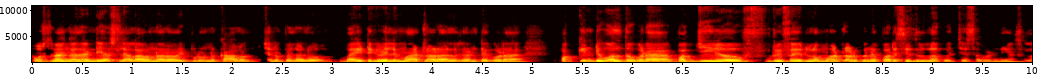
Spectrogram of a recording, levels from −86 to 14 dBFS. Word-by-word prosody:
చూస్తున్నాం 155 +1 +1
గదండీ, 145 -1 +2
అసలెలా 140 0 0
ఉన్నారో 140 -1 +2
ఇప్పుడున్న 135 +1 -6
కాలం 130 0 -2 0.2
చిన్నపిల్లలు, 130 -2 -2 0.3
బయటికి 145 +4 0
వెళ్లి 155 -1 +3
మాట్లాడాలంటే 140 -1 0
గూడా, 145 +1 0 0.5
పక్కింటి 195 +6 +1
వాళ్ళతో 175 0 +3
గూడా 185 +1 +3 0.3
పబ్‌జీయో, 170 +2 +3 0.4
ఫ్రీఫైర్‌లో 165 -1 +1
మాట్లాడుకునే 150 -1 -1
పరిస్థితుల్లోకొచ్చేసామండి 140 -5 -5
అసల. 120 0 -12
145 Hz, 115 wpm, -22 LUFS, 135-155 Hz, 0.5 s, వెళ్లి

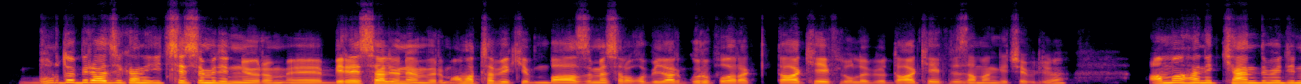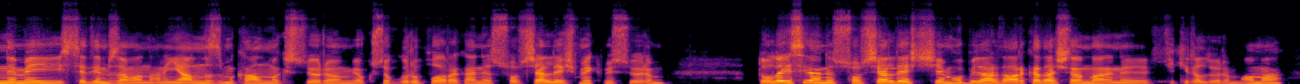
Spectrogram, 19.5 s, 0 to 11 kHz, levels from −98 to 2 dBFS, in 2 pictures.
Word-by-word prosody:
Burada 230 - -1
birazcık, 245 -3 +5
hani, 235 -1 +4
iç 210 -2 -5
sesimi 230 -1 +3
dinliyorum. 125 - -1
Eee, 115 +1 -1
bireysel 170 +9 +5
önem 180 -4 +2
veriyorum 115 0 -5
ama 175 -3 0
tabii 170 0 -1
ki 135 - -5
bazı 135 +3 +2
mesela 140 +1 -2
hobiler 135 +3 0
grup 145 +2 -6
olarak 115 -3 0 0.2
daha 130 +2 +6
keyifli 130 -1 -2
olabiliyor. 110 -2 -7
Daha 125 - +3
keyifli 125 0 -7
zaman 110 -1 -4
geçebiliyor 105 - -9 0.6
ama, 235 +1 +4
hani, 230 -3 +2
kendimi 220 +2 +4
dinlemeyi 210 0 0
istediğim 195 +1 -3
zaman, 145 -6 -2
hani, 125 +1 -6
yalnız 155 +6 0
mı 170 -1 -7
kalmak 160 -2 -3
istiyorum 160 -1 -5
yoksa 150 +3 -7
grup 155 +3 -7
olarak, 155 0 -1
hani, 155 +1 -4
sosyalleşmek 150 +3 -2
mi 150 - -8
istiyorum. 185 +6 -7 0.7
Dolayısıyla, 240 +1 +3
hani, 230 -1 +1
sosyalleşeceğim 205 +2 0
hobilerde 195 0 +1
arkadaşlarımdan, 185 +1 +2
hani, 115 -5 -5
fikir - - -13
alıyorum 110 - -7
ama 195 +1 -2
165 Hz, 160 wpm, -24 LUFS, 130-200 Hz, 0.7 s, daha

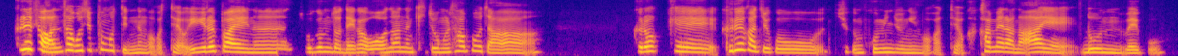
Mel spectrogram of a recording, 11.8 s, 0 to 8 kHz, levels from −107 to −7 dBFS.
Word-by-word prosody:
그래서 360 -6 +7
안 220 +2 +4
사고 300 +1 +3
싶은 320 +2 -5
것도 300 - -4
있는 175 +2 -4
것 - - -6
같아요. - - -6
'이럴 235 +7 +4
바에는 200 -5 +2 0.2
조금 230 +2 -2
더 220 -2 -2
내가 190 +1 -1
원하는 220 +4 -1
기종을 215 -1 -4
사보자.' 205 -9 -2 0.9
그렇게 245 -4 +1
그래 325 +5 +4
가지고 195 - -2
지금 190 -6 -8
고민중인 195 -3 -3
것 - - -9
같아요. - - -10
그 - - -22
카메라는 235 -6 0
아예 210 -3 +1
논외고. 185 -3 -1
215 Hz, 320 characters per minute, -20 LUFS, 190-245 Hz, 0.9 s, 그래서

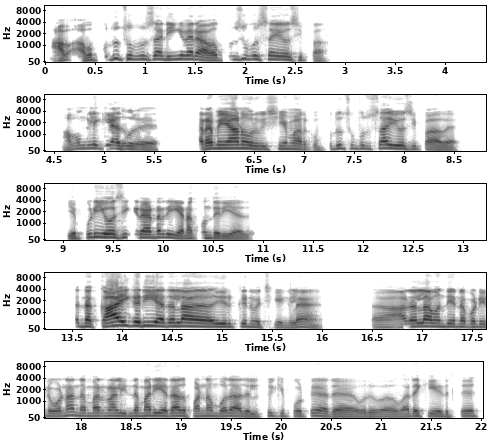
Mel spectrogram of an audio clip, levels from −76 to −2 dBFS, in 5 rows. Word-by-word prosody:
அவ - - +1 0.2
அவ - - -2
புதுசு 230 -2 -6
புதுசா, 200 +1 -3
நீங்க 195 +3 -2
வேற, 200 - +2
அவ 140 - 0
புதுசு 185 +3 -9
புதுசா 200 0 -4
யோசிப்பா. 150 -8 -7 1.9
அவங்களுக்கே, 185 +2 -4
அது 160 - -4
ஒரு 140 - -4 0.6
திறமையான 190 +5 +6
ஒரு 160 - -2
விஷயமா 165 +1 -4
இருக்கும். 120 -4 -13
புதுசு 180 +2 -8
புதுசா 175 +3 -2
யோசிப்பா 150 -5 -4
அவ. 105 - -4 0.7
எப்பிடி 195 +11 -3
யோசிக்கிறான்றது 185 0 +1
எனக்கும் 150 +1 -4
தெரியாது. 115 -7 -3 2.7
இந்த 185 - +4
காய்கறி, 225 +1 +8
அதெல்லாம் 200 0 +5 0.3
இருக்குன்னு 165 -1 -4
வச்சுக்கங்களேன். 140 -1 -5 0.6
அ - - -9 0.2
அதெல்லாம் 180 +3 +4
வந்து 175 -1 -1
என்ன 170 0 -1
பண்ணிடுவோன்னா, 155 +2 -3
இந்த 165 -2 -4
மறுநாள் 160 0 -2
இந்த 155 +2 -4
மாரி 170 -1 0
ஏதாவது 160 0 +1
பண்ணம்போது, 150 +1 -4
அதுல 140 -4 -6
தூக்கி 150 -3 -11
போட்டு, 145 +3 -8
அத 130 -1 -6 0.3
ஒரு 115 -1 -7
வ - - -5 0.2
வதக்கி 150 +2 -5
எடுத்து 135 +3 -8
165 Hz, 135 wpm, -23 LUFS, 145-185 Hz, 2.7 s, காய்கறி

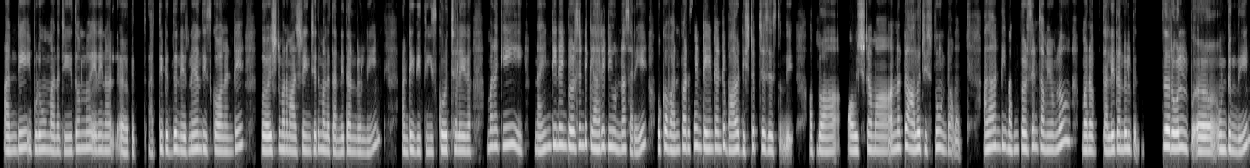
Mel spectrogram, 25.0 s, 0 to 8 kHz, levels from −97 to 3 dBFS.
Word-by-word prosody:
అంటె 225 +3 -1 0.2
ఇప్పుడు 235 +1 0 0.2
మన 215 -1 -1
జీవితంలో 245 +4 -2
ఏదైనా 225 0 -2 0.3
ఆహ్, 195 -2 +1
పెద్ 195 - -5 0.3
అతిపెద్ద 230 +2 -1
నిర్ణయం 225 +3 0
తీసుకోవాలంటే 220 0 -2 0.5
ఫర్స్ట్ 220 +1 +4
మనం 230 -1 -1
ఆశ్రయించేది 220 +2 -2
మన 225 - 0
తల్లిదండ్రుల్ని. 205 -1 -3 0.6
అంటే 210 +2 0
ఇది 210 0 -3
తీసుకోవచ్చా? 230 +3 +1
లేదా? 220 -1 +1 0.4
మనకి 280 +2 -1 0.6
99% 285 +3 +2
క్లారిటీ 265 +2 +2
ఉన్నా 240 +1 -1
సరే 200 +1 -3 0.4
ఒక - - -16 0.2
1% 260 +4 -1
ఏంటంటే 250 +2 0
బాగా 230 +2 +3
డిస్టర్బ్ 255 +5 -3
చేసేస్తుంది. 230 - -1 0.4
"అబ్బా! 215 0 0 0.5
అవసరమా?" 220 0 +1 0.2
అన్నట్టు 255 +4 +1
ఆలోచిస్తు 245 +1 +1
ఉంటాము. 220 -2 -6 0.6
అలాంటి 265 +2 +1
1% 245 +3 0
సమయంలో 230 +4 0 0.4
మన 225 - +3 0.3
తల్లిదండ్రులు 240 +2 +3
పెద్ద - - -9 0.6
రోల్ 255 +2 +7 0.3
ఆహ్, 210 0 +6 0.2
ఉంటుంది 220 -2 +1
230 Hz, 105 wpm, -20 LUFS, 215-250 Hz, 0.6 s, రోల్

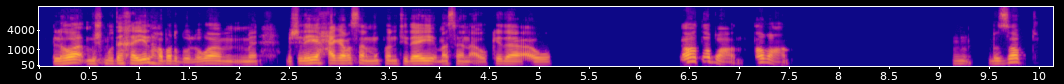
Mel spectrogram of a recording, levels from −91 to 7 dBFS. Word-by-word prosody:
اللي 120 +2 0
هو 160 +3 +7
مش 125 +1 -4
متخيلها 135 +2 +2
برضه، 125 -7 -2
اللي 95 +3 -10
هو 130 +1 +2
م 110 -1 -8 0.3
مش - - -2
اللي 130 +2 +2
هي 155 - +6
حاجة 135 0 +4
مثلًا 135 -1 -1
ممكن 125 +1 -7
تضايق 125 +2 +3
مثلًا 115 -1 -4
أو - - -6
كده 115 +1 0
أو 105 0 -4 1.3
آه - - +7
طبعًا، 225 -3 -3 0.2
طبعًا. - - -1 1.7
امم 120 -1 -13 0.2
بالضبط. 185 +10 -1
125 Hz, 140 wpm, -21 LUFS, 115-135 Hz, 1.7 s, هو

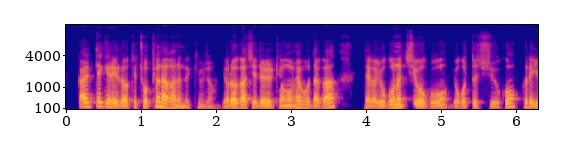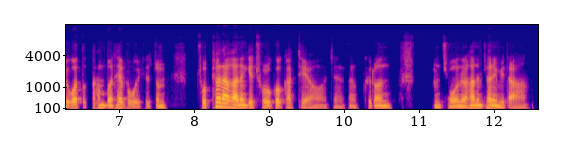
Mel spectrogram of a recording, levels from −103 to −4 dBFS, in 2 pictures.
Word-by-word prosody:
깔때기를 175 -3 +3
이렇게 110 +1 +2
좁혀나가는 130 - +3
느낌이죠. 80 -3 -12
여러 120 0 +6
가지를 120 -5 +3
경험해 110 +6 +1
보다가 130 -7 +2 0.4
내가 - - 0
'요거는 130 +5 +2
지우고 110 0 0
요것도 - - -3
지우고 170 0 -3
그래 155 - -1
요것도 125 +6 -1
또 100 - -12
한번 110 -1 -3
해보고.' 130 - -4
이렇게 - - -16
좀 - - -3 0.4
좁혀나가는 135 -2 +4
게 115 -2 -4
좋을 95 +2 -5
것 - - -1
같아요. 75 +1 -11
전 85 - -16
항상 95 -2 -13
그런 105 -2 -4 0.6
좀 - - -5
조언을 95 +2 -2
하는 120 -1 +1
편입니다. 80 - -3
115 Hz, 395 characters per minute, -24 LUFS, 95-135 Hz, 0.6 s, 여러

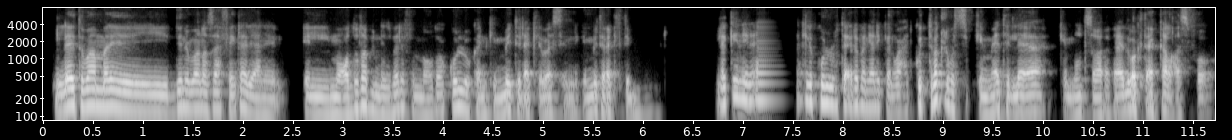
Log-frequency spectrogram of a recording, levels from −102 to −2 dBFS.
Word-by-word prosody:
لقيته 145 +2 +6
بقى 150 - +6
عمّال 145 -1 +5
يديني 125 -1 +2
بقى 135 0 +2
نصايح 130 +1 -1
في - - -16
إيه - - -6
تاني، 130 -5 +2
يعني 105 -2 -4 0.2
المعضلة 110 +4 +1
بالنسبة 120 -1 -2
لي 135 - -3
في 130 - -16
الموضوع 110 +2 -4
كله 135 +1 0
كان 110 -3 -4
كمية 110 +4 -1
الأكل - - -2
بس - - -3
إن - - -9
كمية - - -3
الأكل - - -1
تكبر. 105 -1 -8 0.8
لكن 195 +6 +1
الأكل 190 0 -2
كله 170 -3 +2
تقريبًا 150 -1 +1
يعني 140 0 -1
كان 115 -4 -5
واحد، 120 0 -4
كنت 155 +2 -2
باكله 185 -4 +4
بس 130 - -5
بكميات 110 +2 -2
اللي 115 0 +1
هي 115 +1 +4
إيه، 120 0 -5
كميات 110 +1 -6
صغيرة 105 +1 -2
فاهم. - - -1
يا - - +5
دوبك 130 - +4
تأكل - - +2
عصفور. - - -5
125 Hz, 230 wpm, -25 LUFS, 110-150 Hz, 0.8 s, لقيته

